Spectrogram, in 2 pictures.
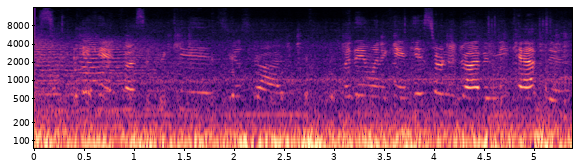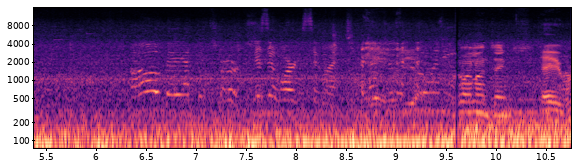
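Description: Steady low rumble of a school bus's engine and road noise, heard from inside the moving bus, with voices talking over it.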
